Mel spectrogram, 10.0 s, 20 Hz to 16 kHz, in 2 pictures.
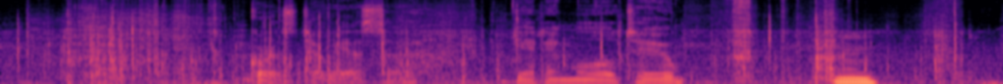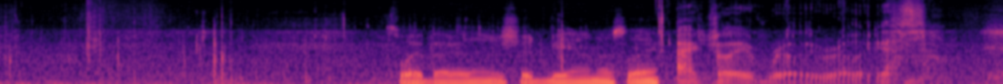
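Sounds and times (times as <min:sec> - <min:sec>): plastic bag rustling: 0:00.0 - 0:06.3
chewing: 0:00.7 - 0:06.9.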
